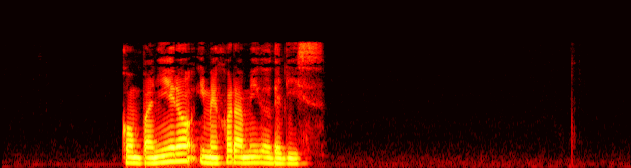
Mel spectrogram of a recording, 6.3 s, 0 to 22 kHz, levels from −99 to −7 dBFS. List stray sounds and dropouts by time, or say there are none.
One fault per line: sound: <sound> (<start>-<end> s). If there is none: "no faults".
no faults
